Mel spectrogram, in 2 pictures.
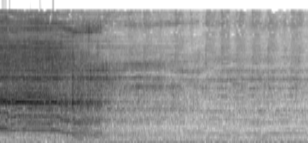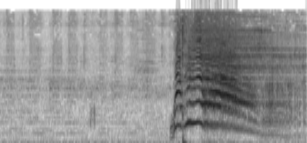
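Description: A man's long drawn-out yell, falling in pitch and fading over the first second or so, then a second loud yell that rises and falls near the end, with music playing quietly underneath.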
